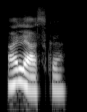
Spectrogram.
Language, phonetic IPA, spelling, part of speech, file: Russian, [ɐˈlʲaskə], Аляска, proper noun, Ru-Аляска.ogg
- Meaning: Alaska (a state of the United States, formerly a territory)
